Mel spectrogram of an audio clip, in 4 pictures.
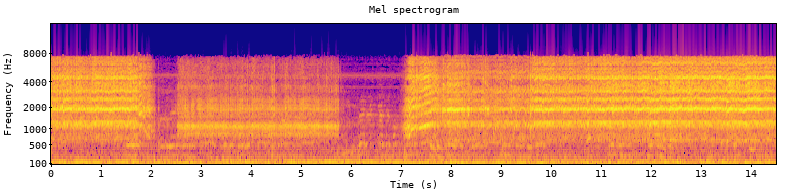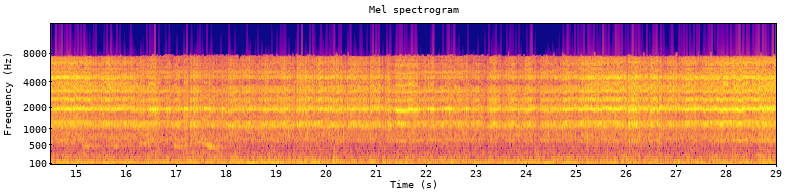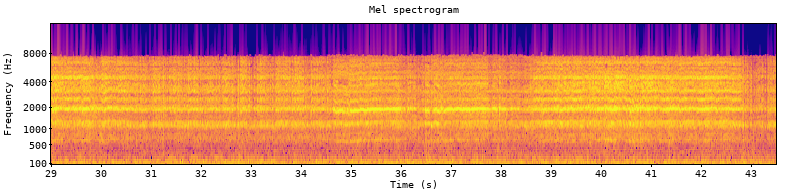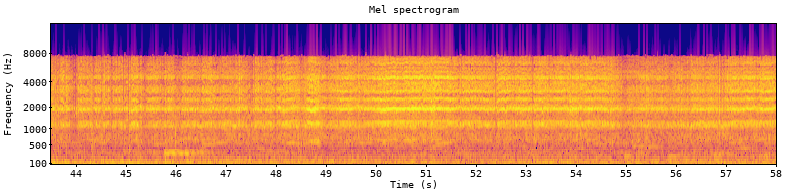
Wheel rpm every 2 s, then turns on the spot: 150, 30, 30, 70, 170, 170, 170, 170, 170, 170, 170, 170, 170, 170, 170, 170, 170, 160, 170, 170, 170, 170, 170, 170, 170, 170, 170, 170, 170.
2-6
